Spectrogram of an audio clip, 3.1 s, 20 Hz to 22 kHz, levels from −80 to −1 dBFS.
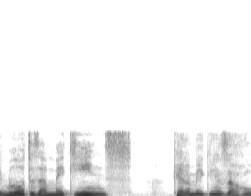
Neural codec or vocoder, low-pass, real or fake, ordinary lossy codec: codec, 16 kHz in and 24 kHz out, 0.4 kbps, LongCat-Audio-Codec, two codebook decoder; 7.2 kHz; fake; none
